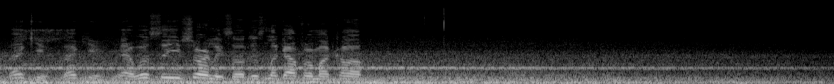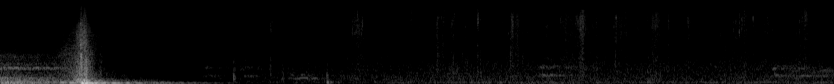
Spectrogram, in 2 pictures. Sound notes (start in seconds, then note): 8.5 whoosh; 12.3 footsteps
